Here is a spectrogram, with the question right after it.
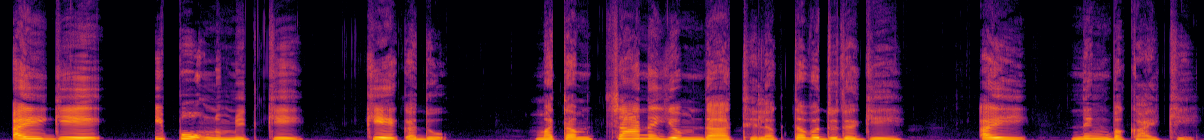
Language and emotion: Manipuri, sad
